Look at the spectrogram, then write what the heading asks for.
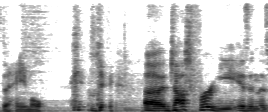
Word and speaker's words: Duhamel: There's a moment where the government, Josh Duhamel of Las Vegas from TNT, Pronounced DeHamel.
